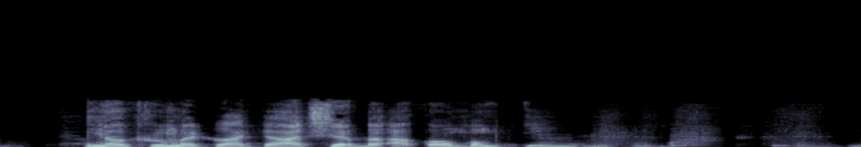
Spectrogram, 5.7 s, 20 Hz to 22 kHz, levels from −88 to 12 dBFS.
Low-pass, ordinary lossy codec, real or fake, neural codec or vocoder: 7.2 kHz; MP3, 48 kbps; fake; codec, 44.1 kHz, 1.7 kbps, Pupu-Codec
